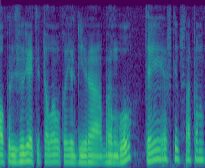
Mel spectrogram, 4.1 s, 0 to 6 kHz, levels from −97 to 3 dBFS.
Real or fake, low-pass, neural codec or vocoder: fake; 5.4 kHz; codec, 44.1 kHz, 1.7 kbps, Pupu-Codec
